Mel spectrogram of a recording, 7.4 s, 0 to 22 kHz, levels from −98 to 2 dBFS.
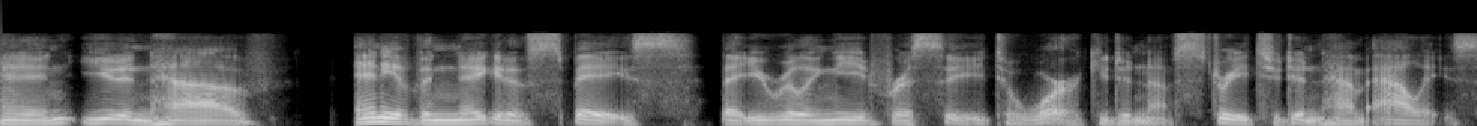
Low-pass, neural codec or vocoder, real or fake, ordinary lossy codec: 7.2 kHz; codec, 24 kHz, 0.9 kbps, WavTokenizer, small release; fake; MP3, 64 kbps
